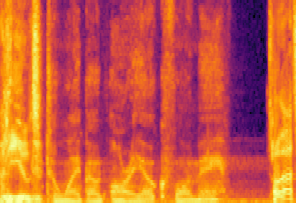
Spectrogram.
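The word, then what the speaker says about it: Arioch: To wipe out Ariok for me. Oh, that's how we pronounce it.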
